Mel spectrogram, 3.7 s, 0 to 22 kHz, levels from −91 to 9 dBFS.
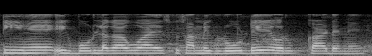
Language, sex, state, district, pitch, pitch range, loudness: Hindi, female, Jharkhand, Sahebganj, 195 Hz, 190-200 Hz, -17 LUFS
